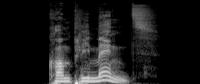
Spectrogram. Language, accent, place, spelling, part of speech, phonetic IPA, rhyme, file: German, Germany, Berlin, Kompliments, noun, [ˌkɔmpliˈmɛnt͡s], -ɛnt͡s, De-Kompliments.ogg
- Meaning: genitive singular of Kompliment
